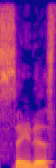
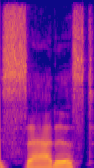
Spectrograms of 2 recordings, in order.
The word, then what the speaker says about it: sadist: Not sadist, because, you know, they mispronounce sadist. They say saddest in movies dubbed in the 70s.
